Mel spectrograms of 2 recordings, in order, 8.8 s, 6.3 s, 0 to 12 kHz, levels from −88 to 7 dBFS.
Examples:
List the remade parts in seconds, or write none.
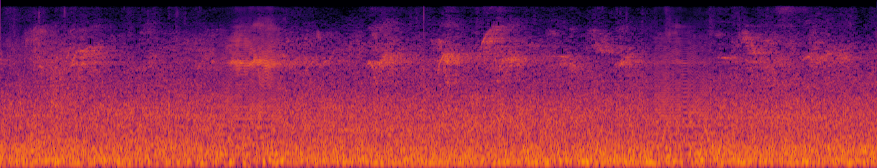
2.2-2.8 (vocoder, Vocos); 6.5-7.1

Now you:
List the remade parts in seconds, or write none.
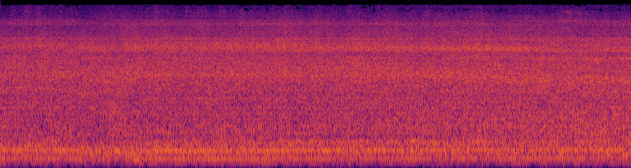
0.8-1.4 (codec, SNAC)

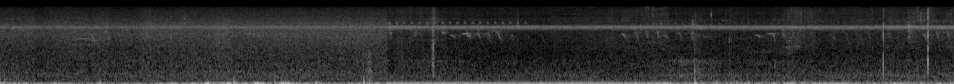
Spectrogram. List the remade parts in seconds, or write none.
2.7-3.4 (autoencoder, DAC-VAE); 5.5-6.1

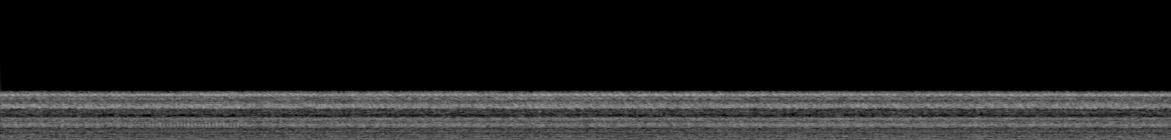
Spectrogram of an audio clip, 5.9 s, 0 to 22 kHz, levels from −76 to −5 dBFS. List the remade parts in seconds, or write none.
0.0-0.7 (vocoder, WaveNeXt); 1.2-5.9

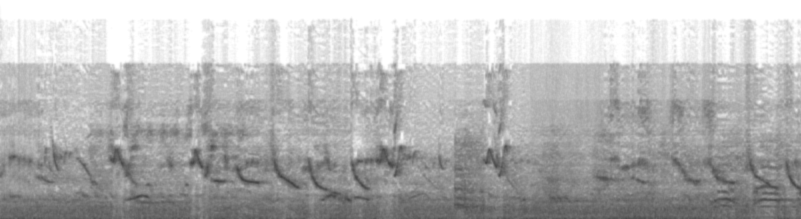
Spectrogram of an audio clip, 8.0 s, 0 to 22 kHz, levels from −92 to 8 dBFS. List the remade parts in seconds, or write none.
0.0-0.4 (autoencoder, DAC-VAE); 0.9-3.9; 5.3-8.0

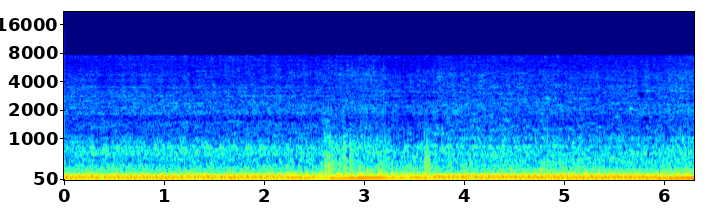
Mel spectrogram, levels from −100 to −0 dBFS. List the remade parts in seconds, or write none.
2.2-3.7 (vocoder, Vocos)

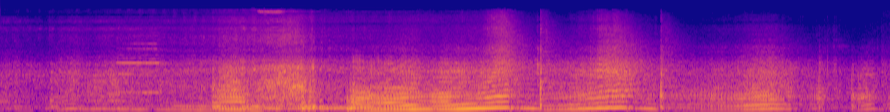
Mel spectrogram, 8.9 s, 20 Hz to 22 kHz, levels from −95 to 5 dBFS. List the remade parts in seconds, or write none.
2.7-3.2 (autoencoder, DAC-VAE)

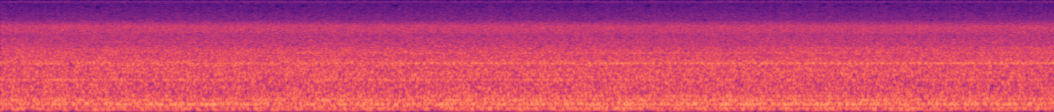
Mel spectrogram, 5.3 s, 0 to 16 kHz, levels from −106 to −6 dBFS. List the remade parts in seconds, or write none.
none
